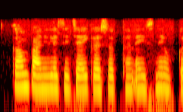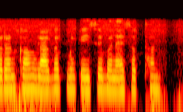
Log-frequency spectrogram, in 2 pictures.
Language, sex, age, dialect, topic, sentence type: Chhattisgarhi, female, 31-35, Northern/Bhandar, agriculture, question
